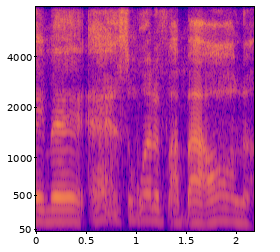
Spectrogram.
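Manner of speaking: put-on whisper. Retelling a quiet request to a friend during a negotiation: retelling a whisper. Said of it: "I kinda whispered to Kev".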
